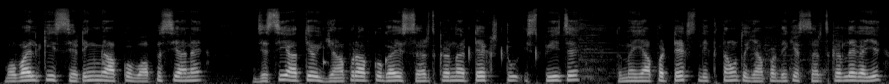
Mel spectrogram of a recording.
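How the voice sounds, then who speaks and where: A man's voice: high voice, fairly even intonation, fairly quick, dark tone. A man presenting a casual step-by-step tech tutorial, often addressing viewers as guys and mixing in English terms.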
